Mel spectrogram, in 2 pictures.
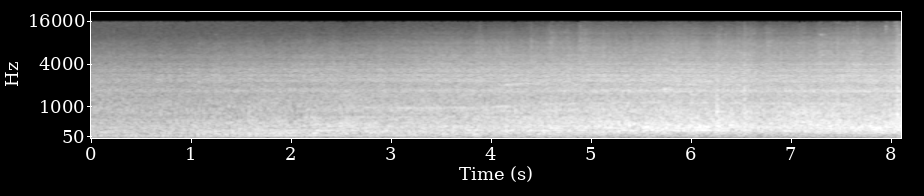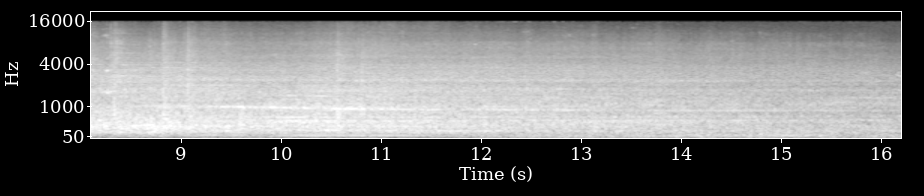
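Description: Czech Railways diesel passenger train passing at close range: a rising rumble as it approaches, wheels clicking over rail joints as the coaches go by about eight to ten seconds in, then fading as it moves away.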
